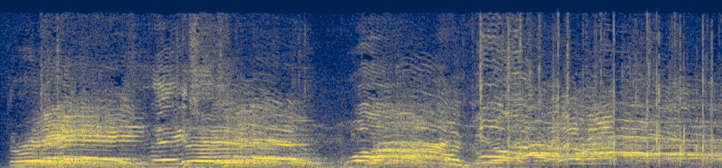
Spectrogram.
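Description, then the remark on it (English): A small crowd cheers and whoops loudly in sustained bursts, voices rising and falling together, with a brief dip before the shouting swells again, as TV presenter Matt Baker sets off pedalling a rickshaw from the Esplanade at Edinburgh Castle on a fundraising trip to London. “A small but enthusiastic crowd watched Matt Baker set off from the Esplanade at Edinburgh Castle on the first leg of an eight-day journey that should see him arrive at Television Centre in London by next Friday night.”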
